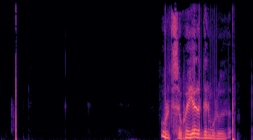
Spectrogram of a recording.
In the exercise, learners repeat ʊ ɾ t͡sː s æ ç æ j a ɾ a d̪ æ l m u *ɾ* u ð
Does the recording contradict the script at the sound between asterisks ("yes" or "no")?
yes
